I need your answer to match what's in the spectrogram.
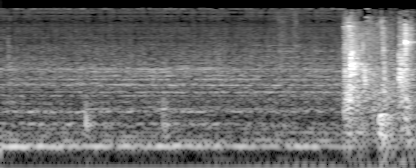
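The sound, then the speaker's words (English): A steady low mechanical hum fills the space, then near the end a door locked from the outside is tried: two quick, loud rattling clunks of the handle and frame, with no one speaking. “The door's locked from the outside.”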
